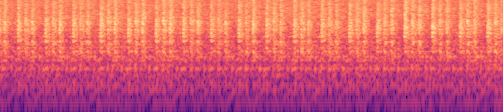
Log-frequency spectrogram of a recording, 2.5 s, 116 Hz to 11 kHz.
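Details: Renault Trafic van, 2.0 dCi M9R diesel, at idle: crisp, evenly spaced metallic clatter several times a second; owner wonders if an injector is the cause, unconfirmed.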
